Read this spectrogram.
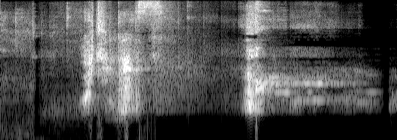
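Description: A young woman speaks tearfully.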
